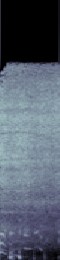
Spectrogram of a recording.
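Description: A steady, unbroken hiss of white noise, bright and airy, holding an even level throughout, with a couple of brief soft blips early on.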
